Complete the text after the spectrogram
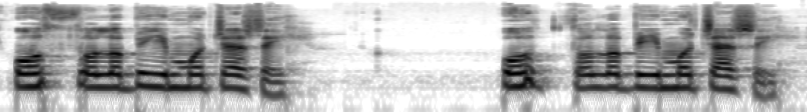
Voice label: "ohrolope mocvse", Muscogee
